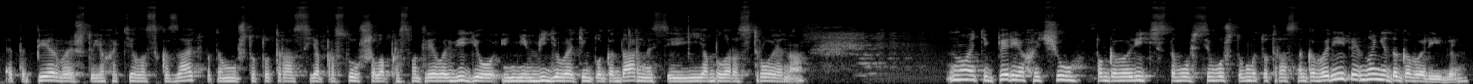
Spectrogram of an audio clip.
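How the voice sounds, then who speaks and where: A woman's voice: deep voice, mellow, dull audio. A woman, telling her own life story in an earnest, emotional vlog monologue, weary and speaking with effort. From Ukraine. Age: 40s. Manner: earnest, emotional, slow and halting. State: weary, finds speaking hard. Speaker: vlogger. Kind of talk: personal confessional monologue.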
